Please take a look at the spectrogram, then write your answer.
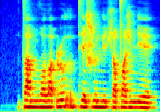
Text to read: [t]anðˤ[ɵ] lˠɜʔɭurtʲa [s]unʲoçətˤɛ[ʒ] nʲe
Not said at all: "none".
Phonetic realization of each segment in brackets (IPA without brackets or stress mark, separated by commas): t, ɵ, ɕ, ʒ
